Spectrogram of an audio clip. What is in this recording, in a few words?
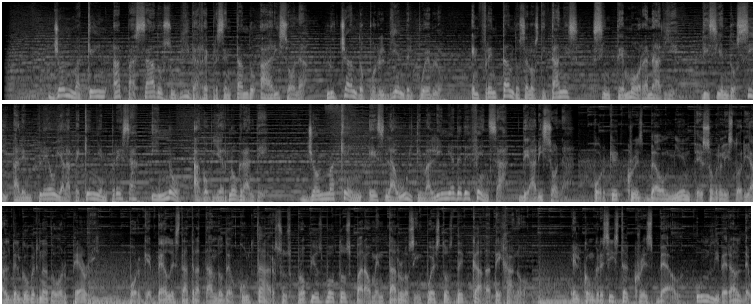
REPUBLICAN SPANISH, Political; Male VOs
